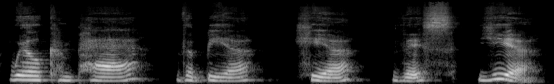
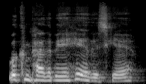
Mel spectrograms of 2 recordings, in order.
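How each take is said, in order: First: The sentence is said slowly. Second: The sentence is said at a natural pace. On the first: "the first time slowly" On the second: "and then twice more at a more natural pace"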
